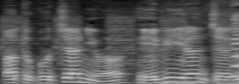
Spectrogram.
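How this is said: It is said in a put-on heavy voice.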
